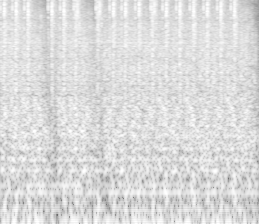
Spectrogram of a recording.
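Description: Rapid volleys of gunfire from an angry man with a gun in the Australian outback, a dense, continuous crackle of overlapping shots filling the whole stretch with no pauses.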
